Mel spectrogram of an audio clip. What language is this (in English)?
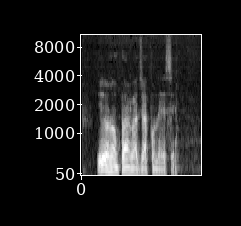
Interlingua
